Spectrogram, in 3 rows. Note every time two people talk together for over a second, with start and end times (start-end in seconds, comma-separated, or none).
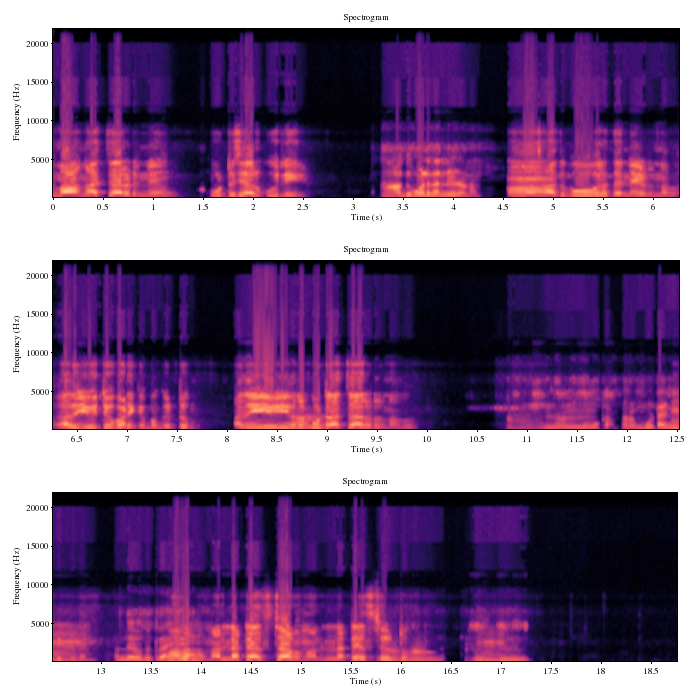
none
